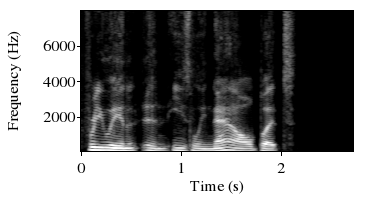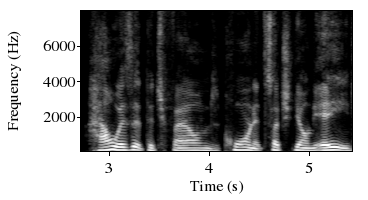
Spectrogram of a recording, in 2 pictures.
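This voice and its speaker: Using a normal speaking voice, a man talks at a fairly high pitch and a moderate pace, with a dry, close sound with no echo. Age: 60s. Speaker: podcast host and coach. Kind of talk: interview.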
